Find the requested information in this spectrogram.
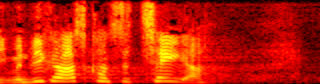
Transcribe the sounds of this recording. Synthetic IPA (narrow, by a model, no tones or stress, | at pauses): menʋikʰæɒ̽sə̥kʰɒ̽nsd̥æt͡sʰe̝̰ːɐ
